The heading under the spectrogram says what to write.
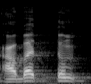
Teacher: عبدتم میں دال کو تا میں ملایا گیا ہے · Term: مدغم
